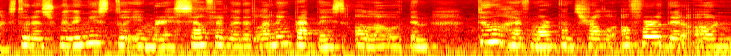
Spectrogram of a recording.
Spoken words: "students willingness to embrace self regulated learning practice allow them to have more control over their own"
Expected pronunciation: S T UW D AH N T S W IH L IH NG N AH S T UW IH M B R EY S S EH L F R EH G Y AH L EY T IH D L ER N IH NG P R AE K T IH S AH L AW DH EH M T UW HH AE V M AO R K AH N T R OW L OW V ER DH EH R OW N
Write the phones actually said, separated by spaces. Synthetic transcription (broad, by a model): S T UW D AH N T S W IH L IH NG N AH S T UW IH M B R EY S S EH L F R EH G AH L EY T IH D L ER N IH NG P R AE K T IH S AH L AW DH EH M T UW HH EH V M AO R K AH N T R OW L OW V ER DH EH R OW N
